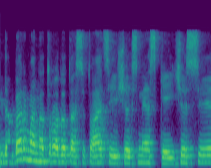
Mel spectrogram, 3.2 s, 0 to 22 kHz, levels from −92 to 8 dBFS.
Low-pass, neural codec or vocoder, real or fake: 9.9 kHz; none; real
